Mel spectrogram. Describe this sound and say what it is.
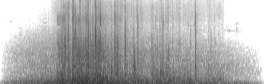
dropping a heap of small things
the noise of lots of small semi-soft objects dropping to the floor all at once.
dropping, drop, falling, crash, fall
